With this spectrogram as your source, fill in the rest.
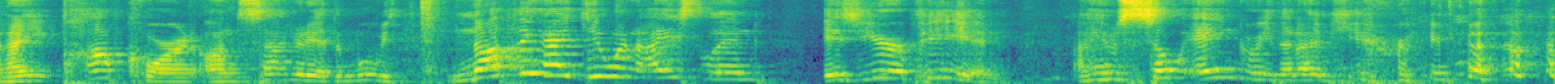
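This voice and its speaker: Amid noticeable background noise and audible room echo, a man with an American accent talks at a moderate pace in an animated tone, his extremely high pitch swinging very widely. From United States. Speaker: stand-up comedian and show emcee. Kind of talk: stand-up with crowd work. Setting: bar stage with live audience.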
